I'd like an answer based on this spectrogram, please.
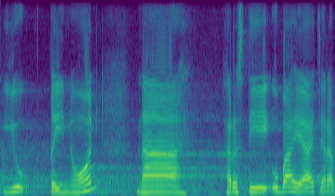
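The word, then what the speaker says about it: يوقنون: Jadi bukan yukqinun. Meskipun huruf qf ini agak sedikit ditekan ke pangkal lidah, tapi bukan berarti wau ini juga harus ikut ditekan ya. Jadi kita bacanya seperti biasa y-nya dipanjangkan kemudian langsung diteruskan ke huruf qof tanpa ditekan yanya yuqinun. Jadi yang merasa ada kesalahan di sini cara membacanya adalah yuqinun.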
